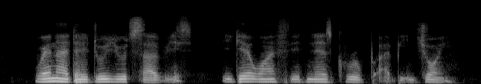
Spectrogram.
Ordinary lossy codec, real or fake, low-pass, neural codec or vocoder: AAC, 32 kbps; fake; 9.9 kHz; codec, 24 kHz, 0.9 kbps, DualCodec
